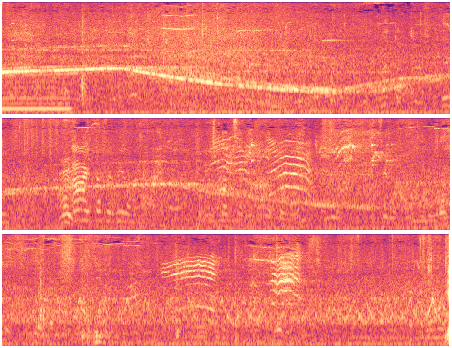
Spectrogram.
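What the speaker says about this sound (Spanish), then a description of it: "oiga nada más el chillar de las ambulancias" An ambulance siren wails outside a hospital in Mexico, its rising and falling pitch sweeping over steady traffic rumble and a few bird chirps at moderate distance.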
